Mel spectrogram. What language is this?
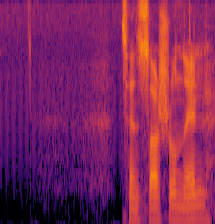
Norwegian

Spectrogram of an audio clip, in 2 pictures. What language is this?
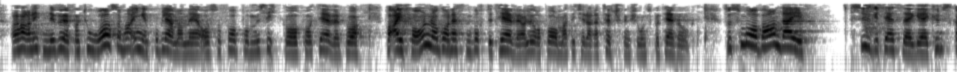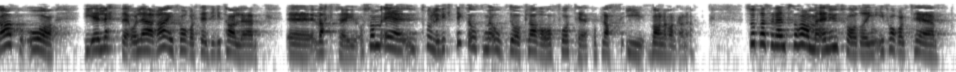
Norwegian Bokmål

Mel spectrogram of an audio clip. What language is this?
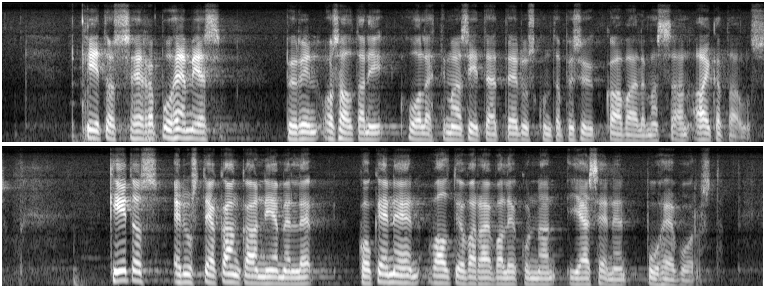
Finnish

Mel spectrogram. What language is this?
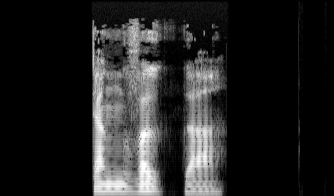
Central Yupik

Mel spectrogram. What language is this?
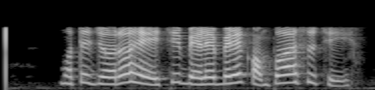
Odia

